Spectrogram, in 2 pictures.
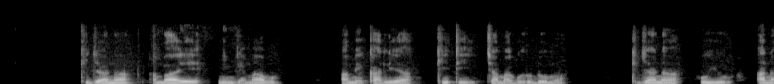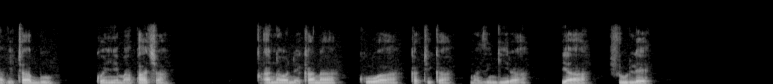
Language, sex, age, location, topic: Swahili, male, 18-24, Nakuru, education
